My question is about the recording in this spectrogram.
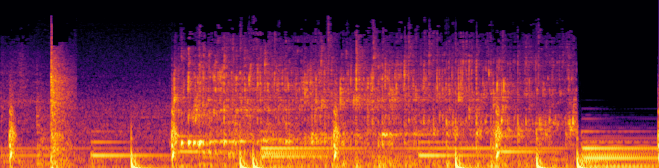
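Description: Liquid poured from a jug into a tall glass of cold coffee: a steady pour starting about two seconds in and lasting about four seconds, over background music with a regular beat.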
